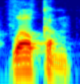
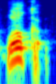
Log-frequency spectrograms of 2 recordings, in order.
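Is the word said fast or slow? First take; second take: slow; fast. First: It is said slowly, syllable by syllable. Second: It is said quickly, syllables blended together. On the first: "You can hear there's two uh, two uh, units of pronun- pronunciation there" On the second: "we usually say it fast, so it comes out like"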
